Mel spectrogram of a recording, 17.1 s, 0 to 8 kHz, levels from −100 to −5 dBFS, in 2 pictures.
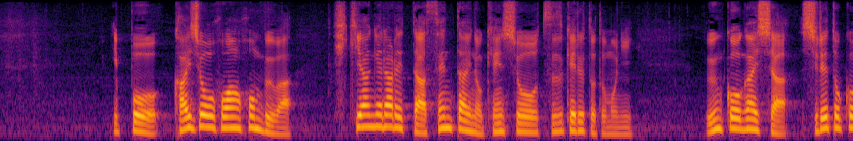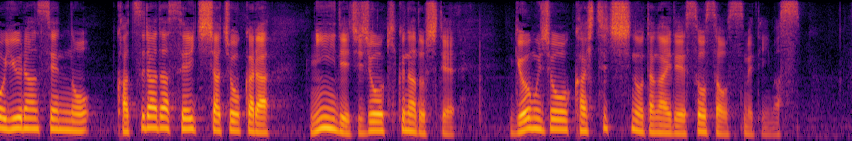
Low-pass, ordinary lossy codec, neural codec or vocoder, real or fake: none; none; none; real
